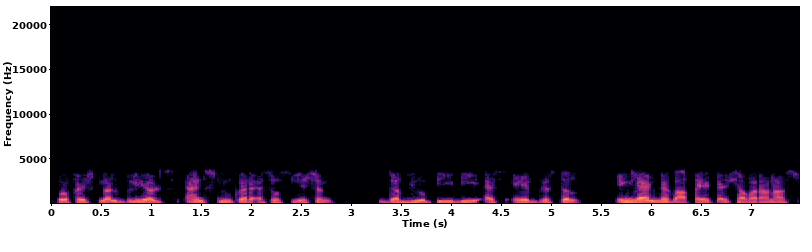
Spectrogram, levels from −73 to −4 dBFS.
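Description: Throughout the speech, tandem speech coding is audible. The signal passed through about three low-rate speech codecs in succession, each re-encoding the previous one's errors, which fits a chain ending at around 5.9 kbit/s. The result is rough, muffled and warbly, with nothing above 3.7 kHz.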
